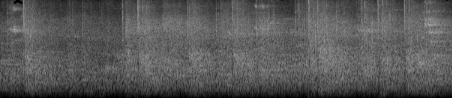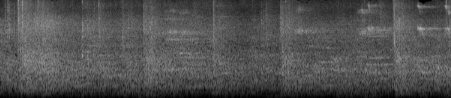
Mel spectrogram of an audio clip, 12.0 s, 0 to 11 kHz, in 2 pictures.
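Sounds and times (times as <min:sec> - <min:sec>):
racket striking squash ball: 0:00.0 - 0:00.8, 0:01.6 - 0:07.0, 0:09.7 - 0:10.1
ball hitting court walls: 0:00.0 - 0:10.3, 0:11.0 - 0:12.0.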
